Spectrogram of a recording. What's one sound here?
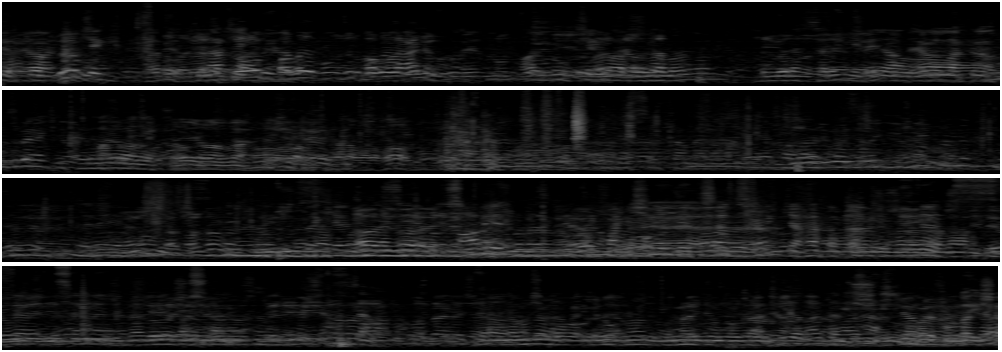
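Several men talk and chatter nearby outdoors.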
